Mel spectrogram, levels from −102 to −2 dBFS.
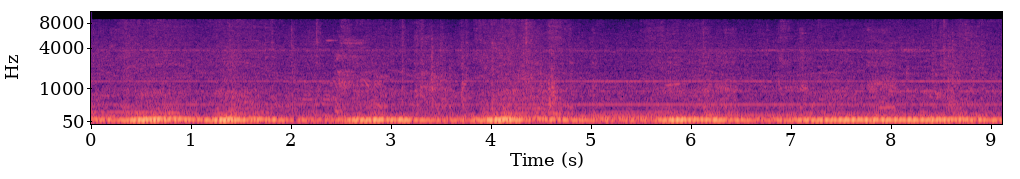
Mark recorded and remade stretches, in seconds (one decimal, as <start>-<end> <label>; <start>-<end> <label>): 0.0-7.8 recorded; 7.8-8.4 remade; 8.4-9.1 recorded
